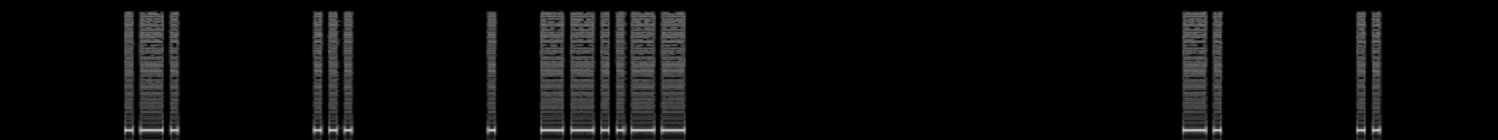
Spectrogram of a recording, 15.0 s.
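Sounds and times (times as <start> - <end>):
Morse code beeps: 1.3 - 1.8, 3.1 - 3.5, 5.4 - 6.9, 11.8 - 12.2, 13.6 - 13.8.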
